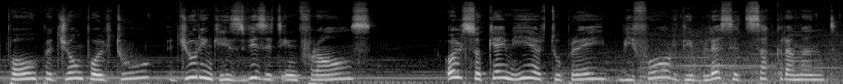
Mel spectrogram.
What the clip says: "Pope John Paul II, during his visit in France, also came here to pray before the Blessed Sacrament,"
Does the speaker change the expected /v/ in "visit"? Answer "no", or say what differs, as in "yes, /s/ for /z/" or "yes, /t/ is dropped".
no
